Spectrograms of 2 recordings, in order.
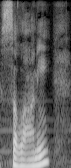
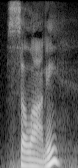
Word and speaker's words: Salhani: she is is he Salani do i get it close so close you're there you're pretty much there there's the H is actually silent in French so don't pronounce it I'm like yeah why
